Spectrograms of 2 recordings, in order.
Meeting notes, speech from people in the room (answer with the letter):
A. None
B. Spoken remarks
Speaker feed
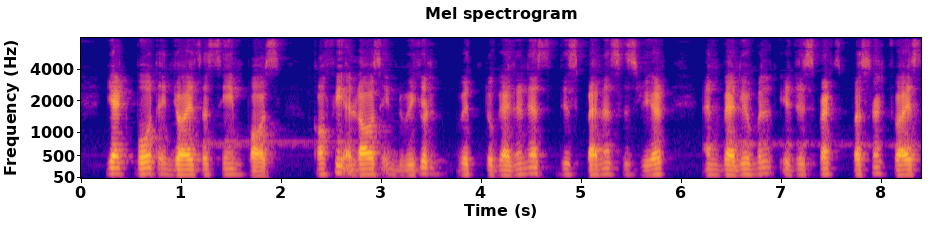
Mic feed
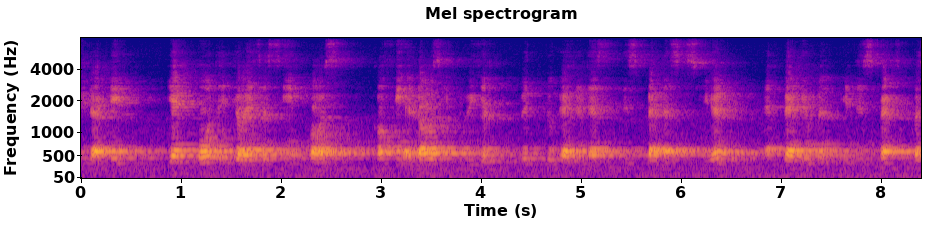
A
